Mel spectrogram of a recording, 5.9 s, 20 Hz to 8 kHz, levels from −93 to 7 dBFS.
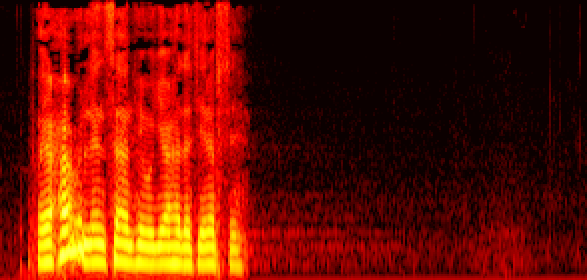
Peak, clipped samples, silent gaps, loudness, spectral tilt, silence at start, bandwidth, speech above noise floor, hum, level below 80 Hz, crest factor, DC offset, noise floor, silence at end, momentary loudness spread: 0 dBFS; under 0.1%; none; -16 LUFS; -7.5 dB/octave; 0.4 s; 8 kHz; 56 dB; none; -60 dBFS; 20 dB; under 0.1%; -72 dBFS; 3.45 s; 15 LU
